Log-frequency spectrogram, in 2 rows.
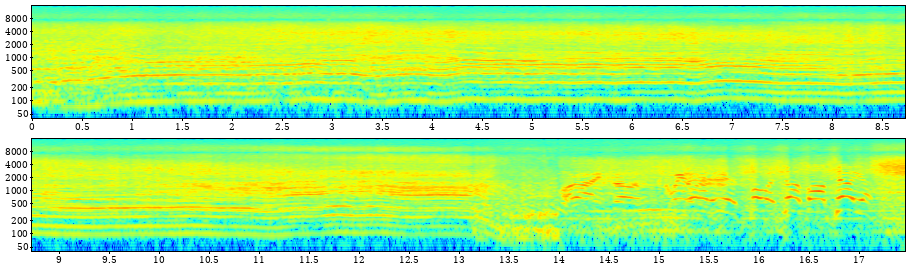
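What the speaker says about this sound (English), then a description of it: "That tractor was really pulling good." Loud, sustained roar of a modified pulling tractor engine straining at full power during a 5800 class pull at Bowling Green, Ohio, holding steady for about thirteen seconds before cutting off, with a brief crowd and engine wind-down afterward.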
